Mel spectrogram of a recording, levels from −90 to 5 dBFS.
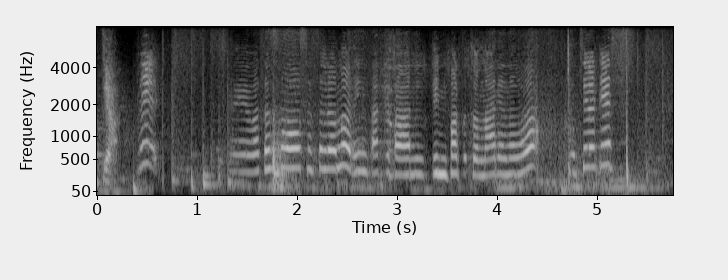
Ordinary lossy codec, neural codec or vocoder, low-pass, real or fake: none; codec, 16 kHz, 0.5 kbps, X-Codec, HuBERT features, trained on general audio; none; fake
